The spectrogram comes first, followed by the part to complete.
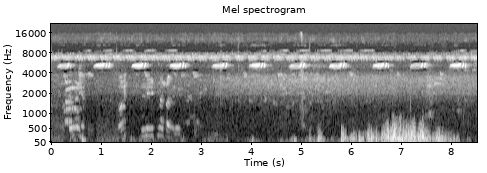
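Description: Insects chirping in a steady rhythm, a short high chirp a little more than once a second, over a faint high insect hiss. Faint distant voices come early, and a louder rough rumble rises for about two seconds near the end.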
